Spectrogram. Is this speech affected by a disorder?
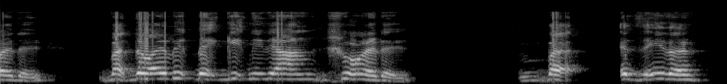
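Yes: cerebral palsy.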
